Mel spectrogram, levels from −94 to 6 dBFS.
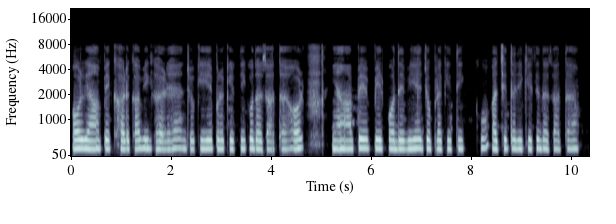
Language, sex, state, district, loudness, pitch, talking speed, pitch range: Hindi, female, Bihar, Begusarai, -17 LUFS, 225 Hz, 155 wpm, 220-230 Hz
